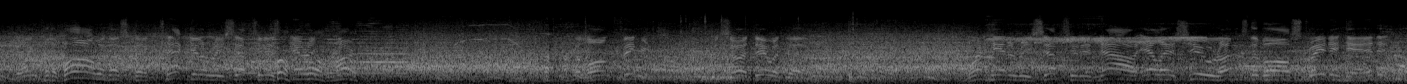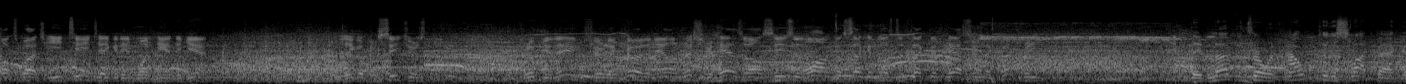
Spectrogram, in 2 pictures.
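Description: Large stadium crowd noise: many voices cheering and shouting at once, steady and continuous. A couple of long, high whistle-like tones rise above it, about a third of the way in and again near the end.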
